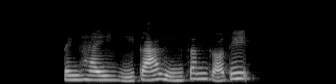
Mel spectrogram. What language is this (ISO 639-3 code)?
yue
